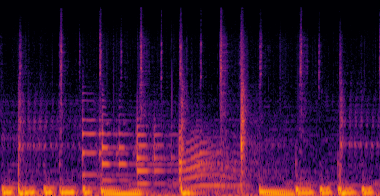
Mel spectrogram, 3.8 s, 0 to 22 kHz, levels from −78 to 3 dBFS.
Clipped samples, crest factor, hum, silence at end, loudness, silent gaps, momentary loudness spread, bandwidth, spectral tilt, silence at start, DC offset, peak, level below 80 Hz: under 0.1%; 16 dB; none; 0 s; -22 LUFS; none; 4 LU; 15.5 kHz; -6 dB/octave; 0 s; under 0.1%; -4 dBFS; -22 dBFS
